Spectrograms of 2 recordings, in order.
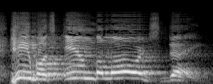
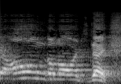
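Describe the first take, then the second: First: "in" hit hard in a slow, raised line; stress on IN. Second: Said in the usual way. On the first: Shown as a demonstration. Preacher correcting the usual wording, "in" stressed firmly. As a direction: correct it by punching the word "in". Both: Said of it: "we say, on the Lord's day".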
